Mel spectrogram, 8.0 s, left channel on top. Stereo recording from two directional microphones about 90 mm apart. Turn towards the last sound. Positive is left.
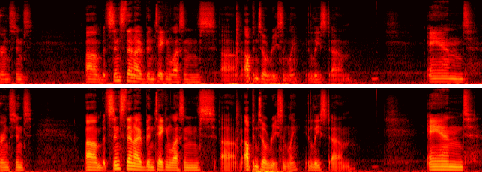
turn(degrees=-45)  # may be behind; listen again after turning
